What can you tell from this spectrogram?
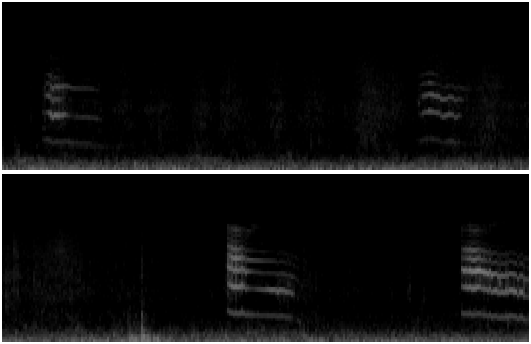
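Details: Orange tabby stray cat at the edge of a pond, happy to be stroked, gives four clear downward-sliding meows a few seconds apart over a steady low outdoor rumble.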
